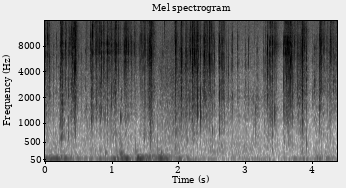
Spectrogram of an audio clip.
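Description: An empty, small, narrow clear cellophane wrapper is crinkled and rolled between fingertips. This makes a steady run of bright, dry crackles and crisp snaps that bunch into louder bursts and briefly dip. A low hum sits underneath through the first half.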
